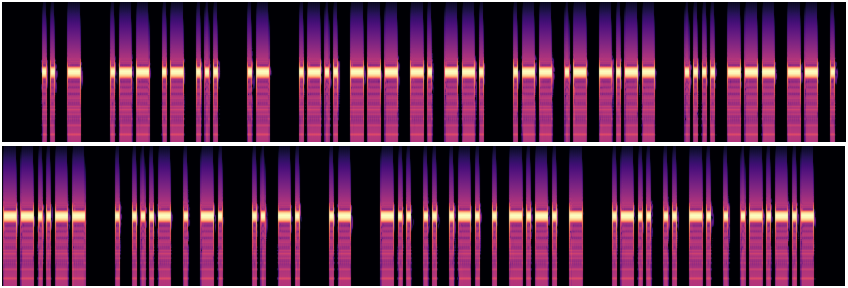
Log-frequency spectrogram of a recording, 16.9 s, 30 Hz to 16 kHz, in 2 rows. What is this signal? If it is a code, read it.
Morse code, heard as a keyed tone, about 27 wpm, 700 Hz. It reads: IT WAS A LONG WAY HOME, EVEN IN A DIRECT LINE.
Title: Sentences from Top 1000 Words - Review Part 2 - 28wpm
